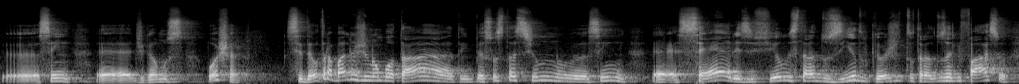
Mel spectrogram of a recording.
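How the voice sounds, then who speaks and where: A man with a lilt tells stories as an interview guest, his voice dark and mellow. He keeps dropping little tags like "né" and "cara" as he talks. The room gives his voice a noticeable echo. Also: on the high side, moderate pace. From Brazil. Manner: animated storyteller, many fillers like 'né' and 'cara'. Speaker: oral surgeon guest. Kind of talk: casual interview chat. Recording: roomy echo.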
